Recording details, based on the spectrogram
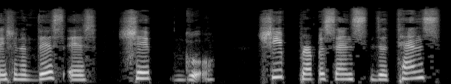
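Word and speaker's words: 십: one set of ten but this should simply be pronounced as ship next is number twenty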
